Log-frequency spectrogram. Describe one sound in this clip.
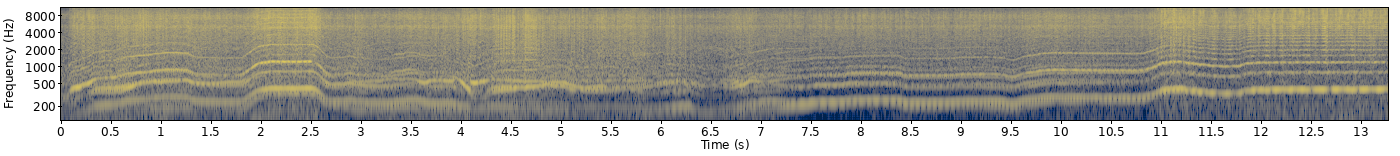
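A small drone's motors whine steadily and rise and fall in pitch as it speeds up and slows down.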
